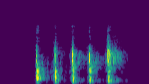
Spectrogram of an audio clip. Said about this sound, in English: One day as you're walking the hallways of your heart, you hear a knock on the front door.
